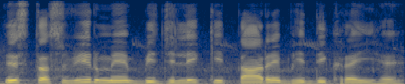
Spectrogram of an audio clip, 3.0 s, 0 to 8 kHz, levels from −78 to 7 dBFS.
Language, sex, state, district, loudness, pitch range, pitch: Hindi, male, Jharkhand, Ranchi, -17 LUFS, 145-180 Hz, 165 Hz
